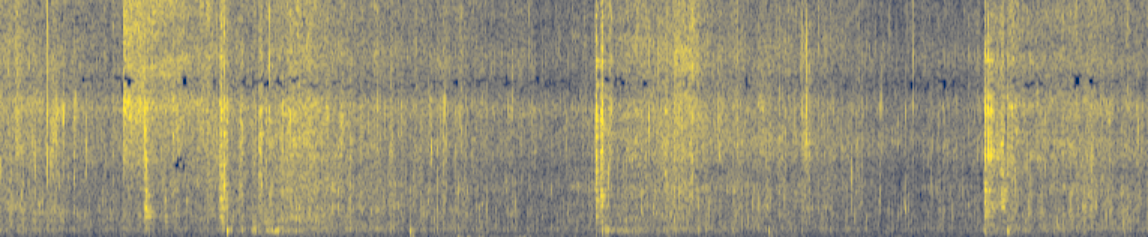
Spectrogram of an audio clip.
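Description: A metal spoon scrapes and knocks against a metal pot.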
